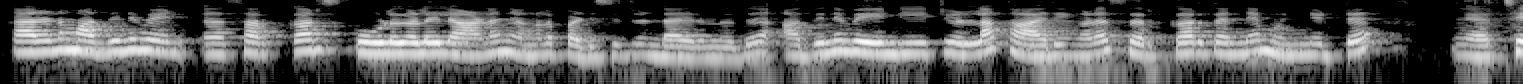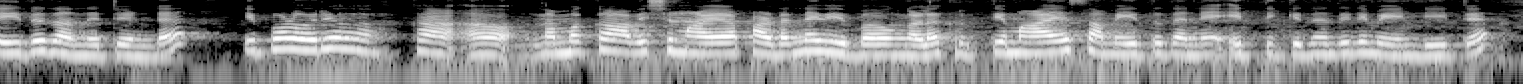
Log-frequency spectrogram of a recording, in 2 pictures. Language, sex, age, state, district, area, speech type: Malayalam, female, 18-30, Kerala, Palakkad, rural, spontaneous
